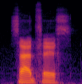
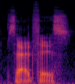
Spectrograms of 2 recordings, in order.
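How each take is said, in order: First: Put-on sulky sad face from the cat girl; cat girl sulking. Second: Much lower, breathy whispered sad face. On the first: Cat girl sulking after being overruled, pouting. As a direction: pout it out. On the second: Acted. Cat girl sulking to Tavros, whispered.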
